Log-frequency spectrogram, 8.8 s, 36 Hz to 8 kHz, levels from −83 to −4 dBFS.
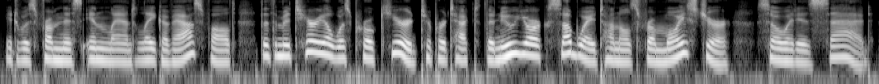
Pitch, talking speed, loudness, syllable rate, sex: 190 Hz, 175 wpm, -17 LUFS, 4.6 syllables/s, female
